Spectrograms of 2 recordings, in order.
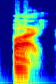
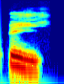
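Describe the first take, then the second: First: The word sounds like 'pie', ending in 'eye'. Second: The word ends in an 'ay' vowel sound. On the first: The speaker calls it wrong. "si pronuncias como pie" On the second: The speaker calls it right. "es le pays"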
